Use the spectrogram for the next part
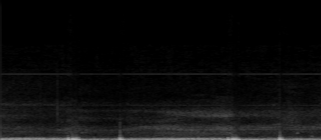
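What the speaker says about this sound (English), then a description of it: "Is that my heartbeat?" Heartbeat in the video game Doki Doki Rain Clouds, a low thudding lub-dub repeated twice in a steady rhythm over a soft hum, with no voices.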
